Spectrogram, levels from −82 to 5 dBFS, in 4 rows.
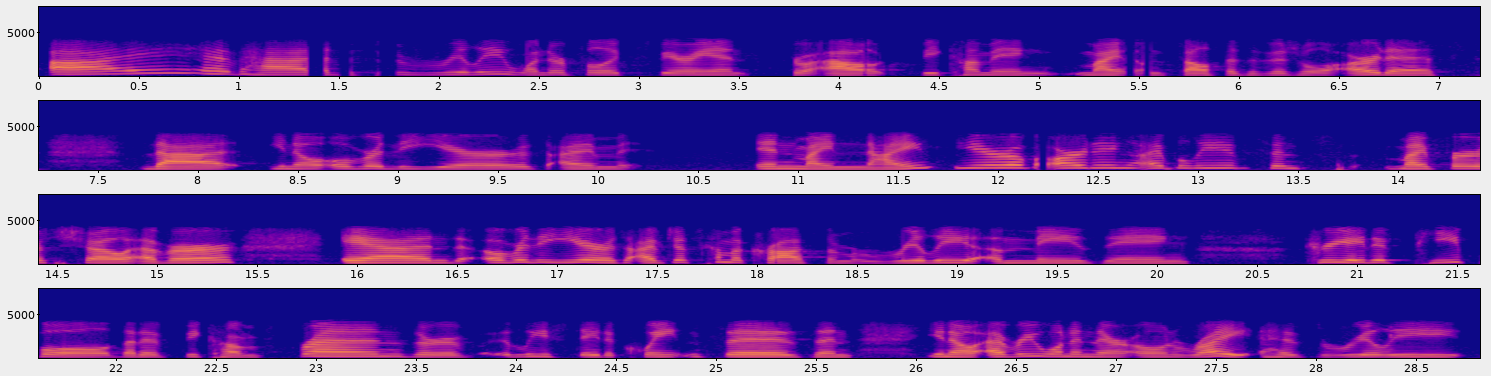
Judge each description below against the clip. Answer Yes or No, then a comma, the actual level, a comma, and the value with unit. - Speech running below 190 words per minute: Yes, average, 145 wpm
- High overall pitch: Yes, high, 215 Hz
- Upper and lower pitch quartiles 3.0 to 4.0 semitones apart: Yes, average, 3.4 semitones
